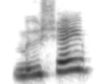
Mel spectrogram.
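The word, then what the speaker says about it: muxes: something similar in mexico um it um it's pronounced um muche but it's spelled mu xes so um those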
